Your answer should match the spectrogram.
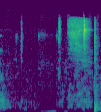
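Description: A pause with small mouth noises: a few faint clicks, a short breath in, then a sharp lip or tongue click near the end, just before the man speaks again.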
